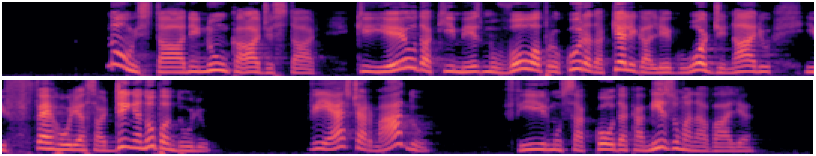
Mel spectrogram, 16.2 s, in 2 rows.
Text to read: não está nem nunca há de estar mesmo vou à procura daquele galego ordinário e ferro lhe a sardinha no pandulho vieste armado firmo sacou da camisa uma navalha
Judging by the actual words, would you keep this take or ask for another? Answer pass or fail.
fail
